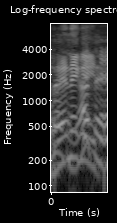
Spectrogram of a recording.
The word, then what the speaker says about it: Renegade: Reneg, ¿cómo que Reneg? Renegade, porque hay que pronunciar las cosas bien.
